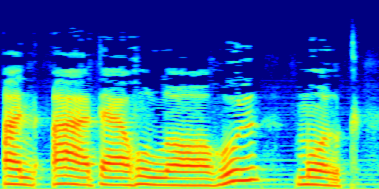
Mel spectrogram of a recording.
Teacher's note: کہتے ہیں، یا ان انگلش میں 6 تھروٹل لیٹرز کہتے ہیں۔ تو یہاں اظہار کریں گے، نون کے ساؤنڈ کو کلیئر پڑھیں گے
